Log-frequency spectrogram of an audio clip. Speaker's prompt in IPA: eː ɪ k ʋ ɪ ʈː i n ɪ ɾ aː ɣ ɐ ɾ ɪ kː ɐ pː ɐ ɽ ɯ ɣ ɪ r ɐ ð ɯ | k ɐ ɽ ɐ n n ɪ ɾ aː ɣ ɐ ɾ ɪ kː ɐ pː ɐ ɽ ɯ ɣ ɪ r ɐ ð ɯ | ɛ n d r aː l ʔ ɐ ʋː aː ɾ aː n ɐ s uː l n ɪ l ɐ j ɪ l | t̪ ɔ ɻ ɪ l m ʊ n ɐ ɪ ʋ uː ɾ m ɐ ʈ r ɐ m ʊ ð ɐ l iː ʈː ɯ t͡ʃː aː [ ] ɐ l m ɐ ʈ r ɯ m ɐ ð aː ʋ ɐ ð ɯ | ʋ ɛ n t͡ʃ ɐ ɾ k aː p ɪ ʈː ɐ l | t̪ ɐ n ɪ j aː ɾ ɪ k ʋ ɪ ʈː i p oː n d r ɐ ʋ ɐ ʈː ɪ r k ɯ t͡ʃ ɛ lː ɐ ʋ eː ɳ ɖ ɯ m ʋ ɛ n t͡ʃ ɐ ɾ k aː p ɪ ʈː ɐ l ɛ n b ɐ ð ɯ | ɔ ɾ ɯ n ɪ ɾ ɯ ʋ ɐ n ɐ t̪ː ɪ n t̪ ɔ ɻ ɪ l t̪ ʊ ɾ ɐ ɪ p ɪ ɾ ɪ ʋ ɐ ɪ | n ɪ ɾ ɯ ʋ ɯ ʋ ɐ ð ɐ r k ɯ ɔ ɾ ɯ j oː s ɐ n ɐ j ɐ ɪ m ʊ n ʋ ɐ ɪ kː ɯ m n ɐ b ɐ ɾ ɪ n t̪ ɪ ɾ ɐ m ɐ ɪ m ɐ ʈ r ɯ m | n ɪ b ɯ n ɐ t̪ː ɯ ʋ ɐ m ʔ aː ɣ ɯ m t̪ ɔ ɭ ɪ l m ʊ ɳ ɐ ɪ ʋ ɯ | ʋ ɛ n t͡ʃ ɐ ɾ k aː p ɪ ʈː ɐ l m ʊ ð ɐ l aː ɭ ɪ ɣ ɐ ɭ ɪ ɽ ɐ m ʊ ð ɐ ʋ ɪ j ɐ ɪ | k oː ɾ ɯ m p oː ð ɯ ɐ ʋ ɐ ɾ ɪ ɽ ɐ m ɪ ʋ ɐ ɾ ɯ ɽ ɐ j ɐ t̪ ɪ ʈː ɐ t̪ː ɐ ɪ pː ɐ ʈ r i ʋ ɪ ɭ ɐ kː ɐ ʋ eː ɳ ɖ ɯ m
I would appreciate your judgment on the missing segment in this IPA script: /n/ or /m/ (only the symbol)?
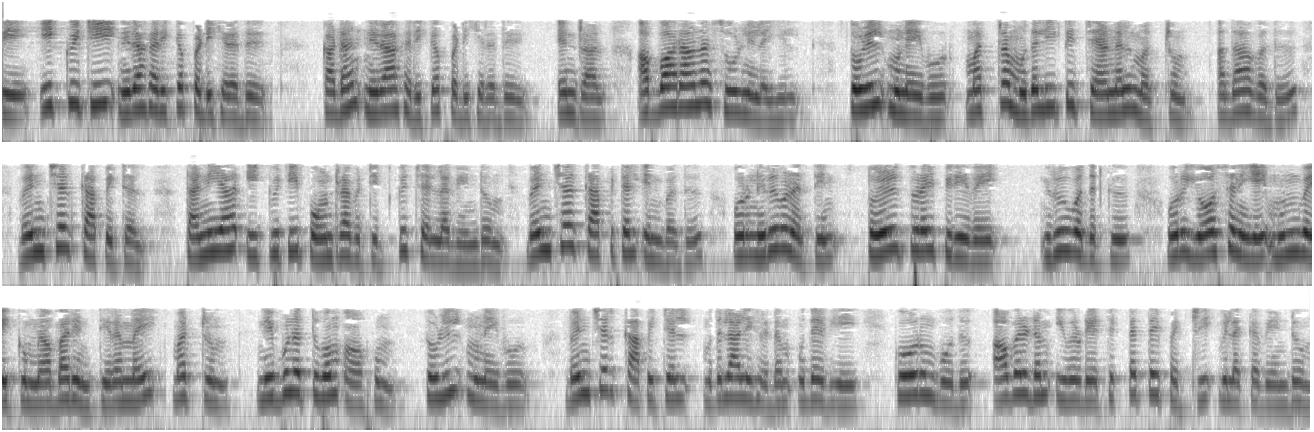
n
